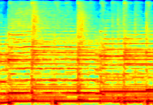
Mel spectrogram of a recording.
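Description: Instrumental background music led by guitar, with sustained notes over a bass line and a steady beat.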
